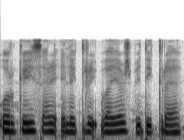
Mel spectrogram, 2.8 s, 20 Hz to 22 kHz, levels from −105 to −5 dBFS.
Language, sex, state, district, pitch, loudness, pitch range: Hindi, female, Arunachal Pradesh, Papum Pare, 190 Hz, -15 LUFS, 180-205 Hz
